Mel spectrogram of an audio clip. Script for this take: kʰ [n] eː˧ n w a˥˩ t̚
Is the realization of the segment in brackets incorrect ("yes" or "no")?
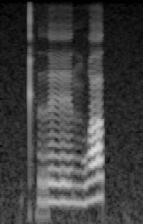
yes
